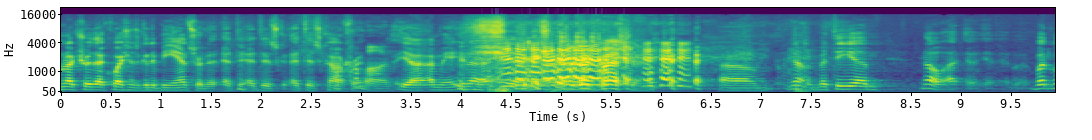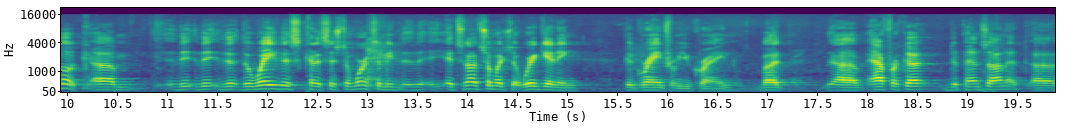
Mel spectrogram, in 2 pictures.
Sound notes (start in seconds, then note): 4.0 panel laughing; 6.6 stammering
